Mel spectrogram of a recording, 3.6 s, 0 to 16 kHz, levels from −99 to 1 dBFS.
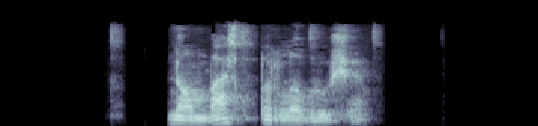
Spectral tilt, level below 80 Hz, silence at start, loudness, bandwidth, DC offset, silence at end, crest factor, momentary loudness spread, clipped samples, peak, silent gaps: -3.5 dB/octave; -58 dBFS; 0.75 s; -18 LUFS; 8.2 kHz; under 0.1%; 1.05 s; 20 dB; 24 LU; under 0.1%; -2 dBFS; 0.84-1.11 s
